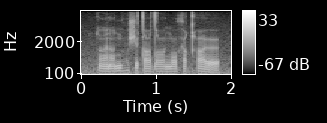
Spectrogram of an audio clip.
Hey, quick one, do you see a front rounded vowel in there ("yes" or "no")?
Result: no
